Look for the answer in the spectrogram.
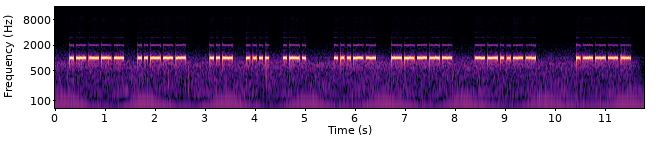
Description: Morse code, heard as a keyed tone, about 19 wpm, spaced as for 16 wpm, 1010 Hz. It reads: 12 UHR 30 , 1
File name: repos / Morsekurs / DJ4UF Morsen26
